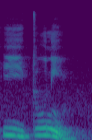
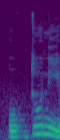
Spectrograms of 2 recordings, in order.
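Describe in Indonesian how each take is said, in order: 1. Dimulai dengan i panjang tanpa hentian. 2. Dimulai dengan u diikuti hentian. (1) "bacanya Ituni" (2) "banyak ada orang baca Uktuni"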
